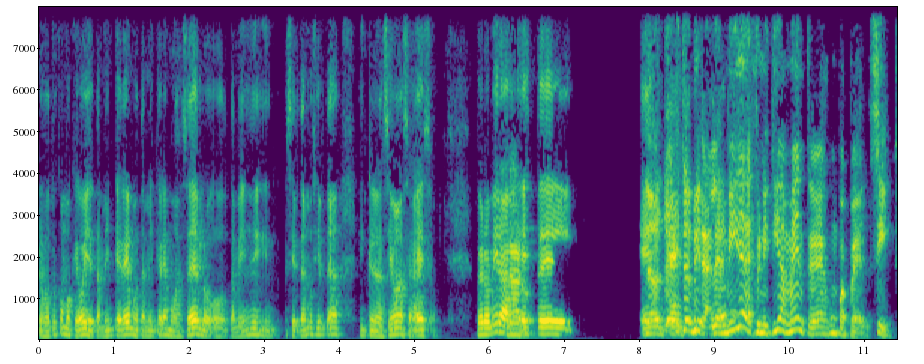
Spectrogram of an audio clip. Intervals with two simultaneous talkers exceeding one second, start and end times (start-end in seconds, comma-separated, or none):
8.0-9.4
